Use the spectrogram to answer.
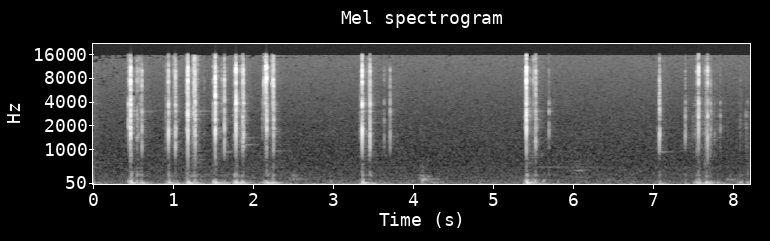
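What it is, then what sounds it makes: Plastic mechanical keyboard switch tester. Fingertips type on the clear plastic keycaps of a small, hollow plastic mechanical keyboard switch tester fitted with Cherry MX switches. Quick clusters of sharp, bright clacks with a low, hollow thump underneath are separated by short pauses. Each keystroke dies away almost instantly.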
